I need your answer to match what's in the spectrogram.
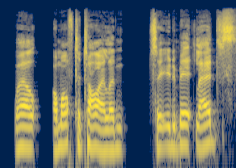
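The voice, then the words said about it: Put-on Australian accent. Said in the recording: “his commitment to the Australian accent for quite a while”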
